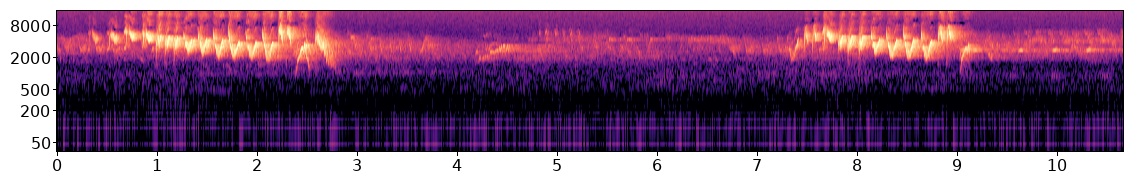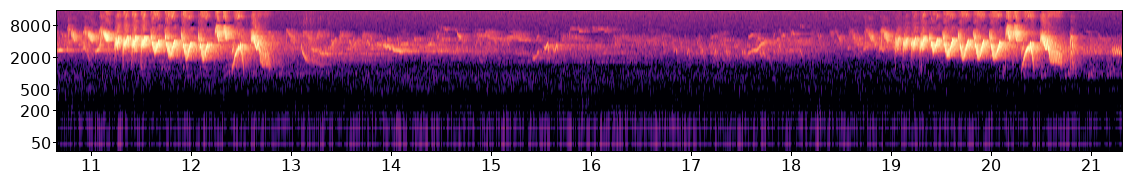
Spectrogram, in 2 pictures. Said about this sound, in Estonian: Nõnda kõlab metsvindi laul.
